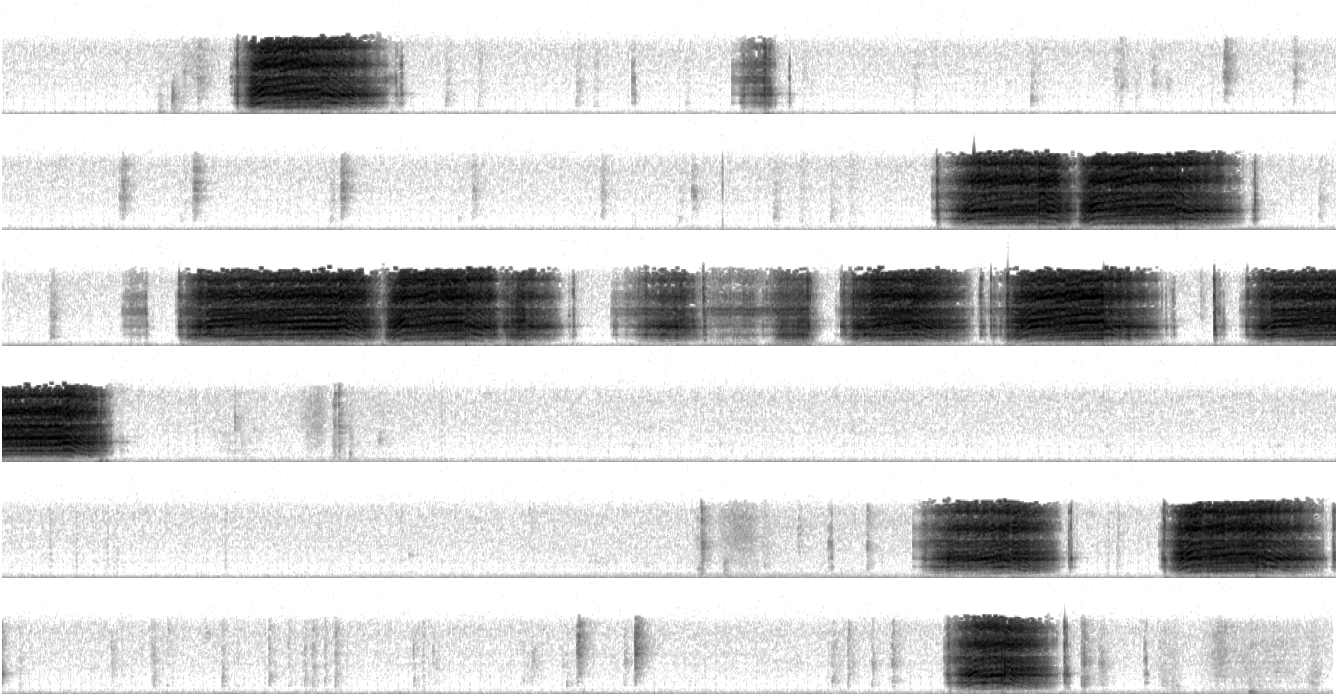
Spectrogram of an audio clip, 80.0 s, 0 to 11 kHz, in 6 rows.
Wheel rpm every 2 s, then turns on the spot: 0, 80, 0, 0, 0, 0, 0, 0, 0, 0, 0, 70, 110, 0, 100, 110, 20, 50, 90, 50, 80, 0, 0, 0, 0, 0, 0, 0, 0, 0, 0, 40, 60, 20, 0, 0, 0, 0, 30, 0.
32-36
